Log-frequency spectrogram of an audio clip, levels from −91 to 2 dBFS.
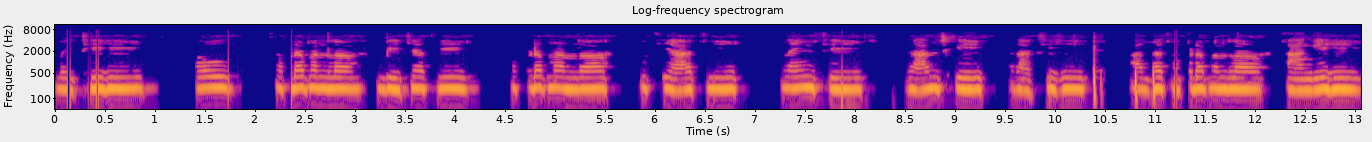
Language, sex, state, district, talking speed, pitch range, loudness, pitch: Chhattisgarhi, female, Chhattisgarh, Jashpur, 120 wpm, 185-195 Hz, -26 LUFS, 190 Hz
